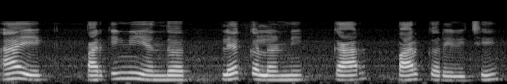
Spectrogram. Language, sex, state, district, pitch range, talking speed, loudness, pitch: Gujarati, female, Gujarat, Valsad, 210-245 Hz, 140 wpm, -17 LUFS, 215 Hz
